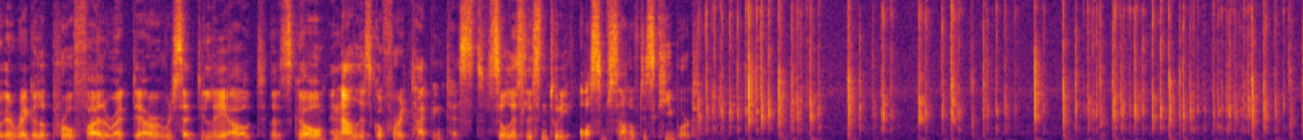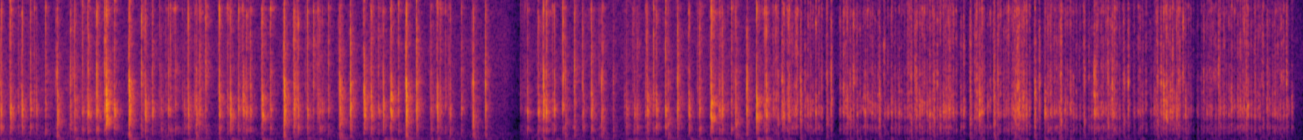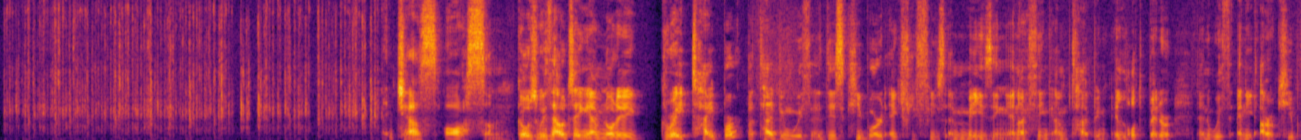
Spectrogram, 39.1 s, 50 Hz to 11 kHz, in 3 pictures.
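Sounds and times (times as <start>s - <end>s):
fast typing on keyboard: 7.0s - 30.0s.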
